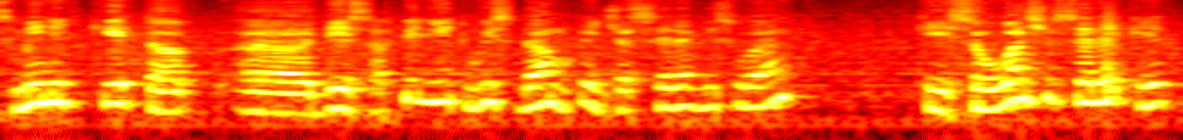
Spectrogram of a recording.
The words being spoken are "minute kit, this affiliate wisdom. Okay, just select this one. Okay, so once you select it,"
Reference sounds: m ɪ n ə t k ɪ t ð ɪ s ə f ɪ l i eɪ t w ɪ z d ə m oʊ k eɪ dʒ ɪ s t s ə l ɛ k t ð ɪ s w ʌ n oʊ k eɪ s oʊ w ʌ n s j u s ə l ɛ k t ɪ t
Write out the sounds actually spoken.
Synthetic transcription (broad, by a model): m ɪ n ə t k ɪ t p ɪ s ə f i l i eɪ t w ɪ s d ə m oʊ k eɪ dʒ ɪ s s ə l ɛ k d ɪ s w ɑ n oʊ k eɪ s oʊ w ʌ n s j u s ə l ɛ k t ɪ t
